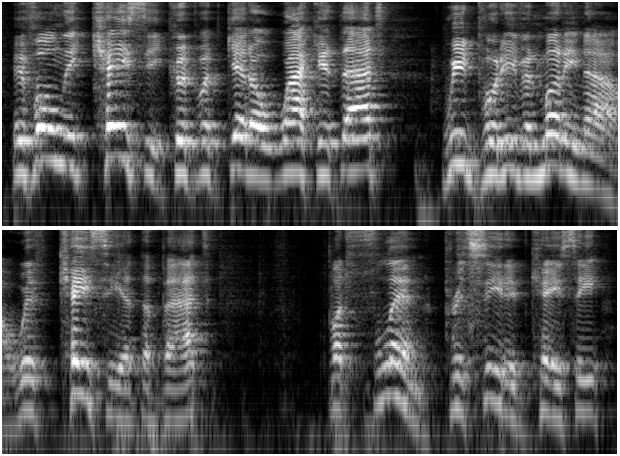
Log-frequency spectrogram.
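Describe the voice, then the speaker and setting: A man performing as a poetry reader, with a theatrical, emphatic storytelling delivery and drawn-out words. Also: on the high side, fairly bright tone. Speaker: performer reading poetry aloud. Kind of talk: dramatic poetry recitation with spoken introduction.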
